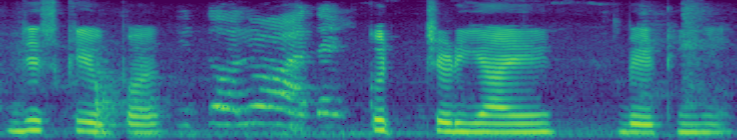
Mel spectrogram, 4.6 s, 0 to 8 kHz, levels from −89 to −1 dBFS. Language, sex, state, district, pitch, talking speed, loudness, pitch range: Hindi, female, Madhya Pradesh, Bhopal, 185 Hz, 90 wpm, -19 LUFS, 175-220 Hz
